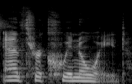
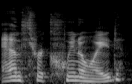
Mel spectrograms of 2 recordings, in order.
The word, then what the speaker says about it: anthraquinoid: So this is anthraquinoid. They're related, obviously. Just a slight difference on the end there. So anthraquinoid pink.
